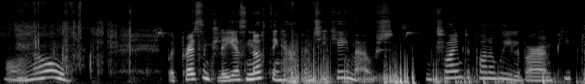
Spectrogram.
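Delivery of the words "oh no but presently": usual speaking voice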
